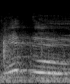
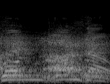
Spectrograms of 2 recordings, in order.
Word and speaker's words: Gondal: And let's welcome in his opponent, fighting out the blue corner, Talal Gondo. Gondal. That's how you pronounce his name.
